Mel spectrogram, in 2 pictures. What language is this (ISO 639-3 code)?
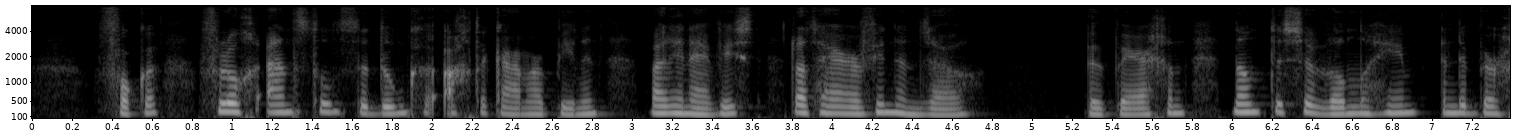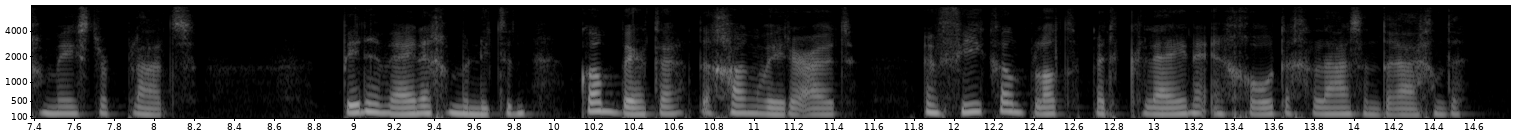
nld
